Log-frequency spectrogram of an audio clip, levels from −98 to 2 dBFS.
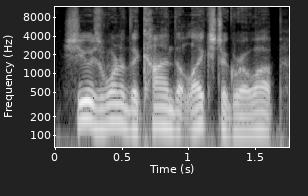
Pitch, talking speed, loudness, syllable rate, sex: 125 Hz, 375 wpm, -16 LUFS, 8.0 syllables/s, male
